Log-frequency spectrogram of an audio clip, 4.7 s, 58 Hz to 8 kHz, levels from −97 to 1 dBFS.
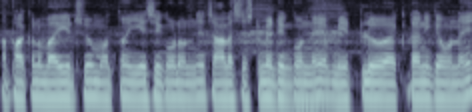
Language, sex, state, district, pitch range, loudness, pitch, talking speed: Telugu, male, Andhra Pradesh, Visakhapatnam, 110-115 Hz, -28 LUFS, 110 Hz, 175 wpm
